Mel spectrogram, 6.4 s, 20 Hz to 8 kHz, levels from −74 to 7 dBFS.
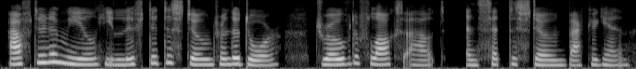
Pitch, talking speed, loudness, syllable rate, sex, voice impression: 240 Hz, 190 wpm, -17 LUFS, 4.7 syllables/s, female, feminine, slightly adult-like, slightly powerful, slightly cute, slightly intellectual, slightly calm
